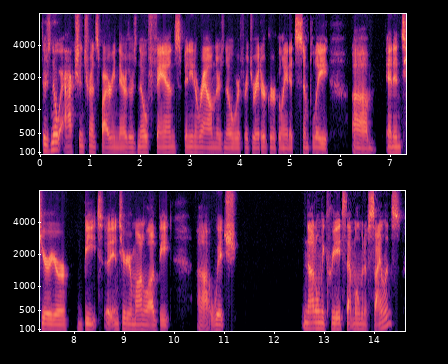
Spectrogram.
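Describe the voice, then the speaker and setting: Gravelly low-voiced man hosting a podcast. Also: flat delivery, unhurried, a bit bright, no room sound. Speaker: podcast host. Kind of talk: explanatory writing talk with casual banter.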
